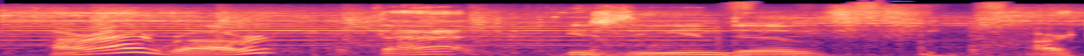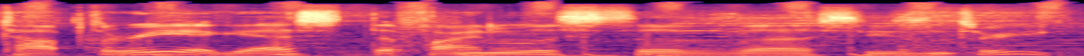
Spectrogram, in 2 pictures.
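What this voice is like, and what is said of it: Good radio announcer voice. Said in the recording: “you get into this radio announcer voice ... you go into the radio announcer voice, which is actually a good radio announcer voice”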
